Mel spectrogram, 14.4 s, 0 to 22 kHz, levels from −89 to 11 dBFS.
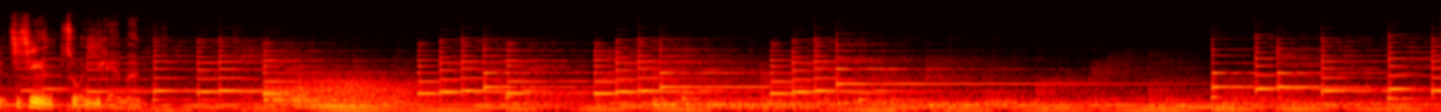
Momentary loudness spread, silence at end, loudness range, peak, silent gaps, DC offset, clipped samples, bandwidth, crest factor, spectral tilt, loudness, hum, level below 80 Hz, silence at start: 11 LU; 0 s; 6 LU; -10 dBFS; none; under 0.1%; under 0.1%; 14.5 kHz; 20 dB; -5.5 dB/octave; -31 LUFS; none; -44 dBFS; 0 s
